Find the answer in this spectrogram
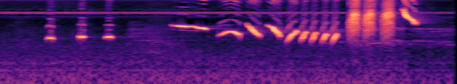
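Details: Male white-rumped shama decoy bird in long song. Three spaced clear piping notes, a drawn-out flat whistle, then a cascade of rapid curling whistles ending in loud harsh buzzy bursts, with a steady high electrical whine throughout.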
